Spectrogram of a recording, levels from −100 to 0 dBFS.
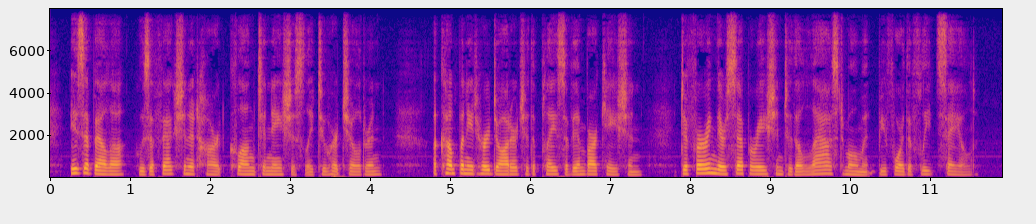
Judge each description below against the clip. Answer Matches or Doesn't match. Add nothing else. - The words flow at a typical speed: Matches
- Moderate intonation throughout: Matches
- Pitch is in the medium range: Matches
